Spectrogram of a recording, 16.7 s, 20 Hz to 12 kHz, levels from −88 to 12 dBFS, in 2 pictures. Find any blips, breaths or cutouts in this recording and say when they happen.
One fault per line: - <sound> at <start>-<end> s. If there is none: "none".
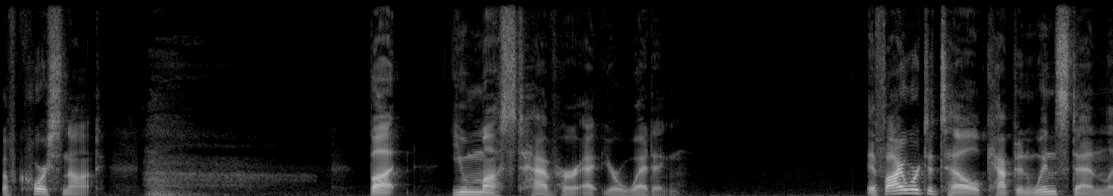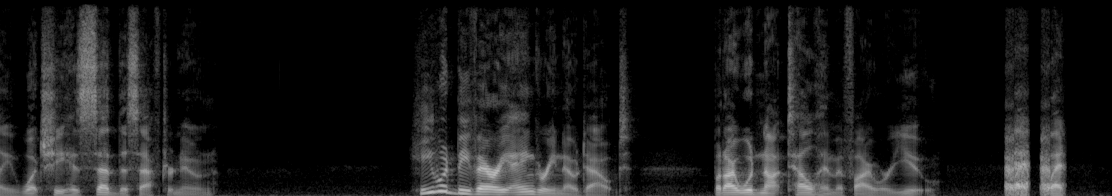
- sigh at 1.1-2.4 s
- laugh at 15.9-16.4 s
